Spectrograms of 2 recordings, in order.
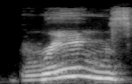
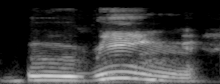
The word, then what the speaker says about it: bring: Brings can be a challenging word to pronounce in English. It has the B and the R next to each other. And some people want to add sounds like bing. It's not bing, it's bring. Bring. Bring.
